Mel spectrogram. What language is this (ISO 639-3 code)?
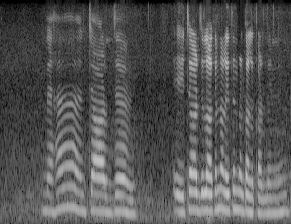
pan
